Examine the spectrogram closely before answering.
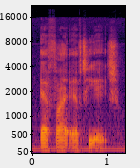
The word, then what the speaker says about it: fifth: is fifth fif th enunciation is when you really drive all the letters of the word in fifth fifth so I'm saying the same word but I'm emphasizing the th that is spelled in the word that's important to me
